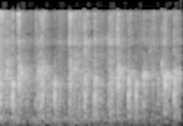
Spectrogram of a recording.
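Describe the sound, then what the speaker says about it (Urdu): A church congregation claps loudly for God, a dense burst of rapid, overlapping hand claps filling the brief moment with no other sound on top. "آئیے زور سے تالیاں خدا کے لیے."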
